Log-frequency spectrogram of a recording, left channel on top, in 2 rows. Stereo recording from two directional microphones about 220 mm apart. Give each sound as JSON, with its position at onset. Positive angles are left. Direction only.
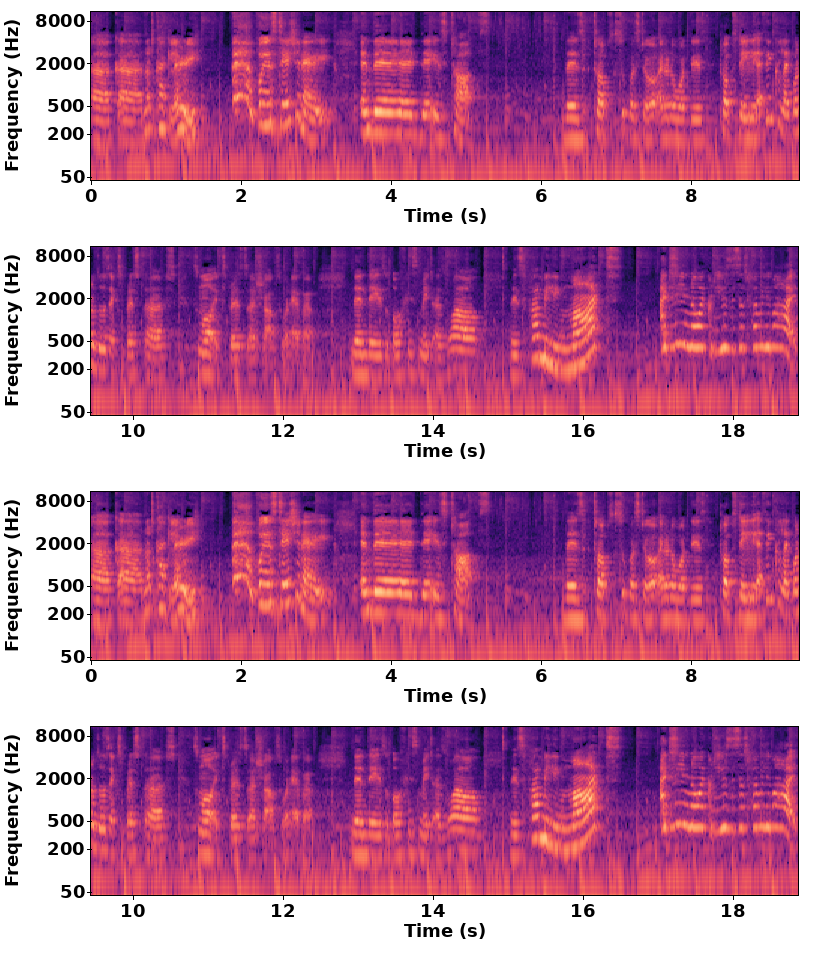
{"t": 0.0, "sound": "speech", "side_deg": 0}
{"t": 6.3, "sound": "speech", "side_deg": 0}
